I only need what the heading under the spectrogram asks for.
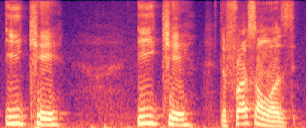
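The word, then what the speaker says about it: ike: good the next word that we'll talk about is spelled e key a key a or in English language you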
